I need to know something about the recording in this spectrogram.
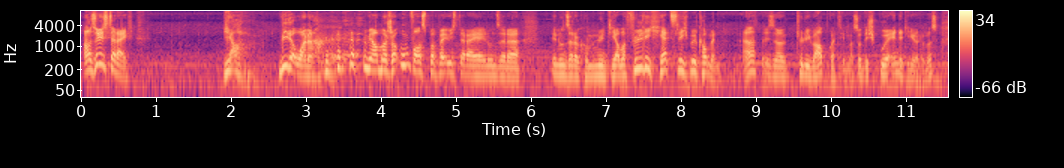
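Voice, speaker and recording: A man's voice: mid-range voice, very animated, quick pace, darkish tone, a little hiss or hum. A man with a Bavarian accent giving casual, chatty and playful live gaming commentary in colloquial speech. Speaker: streamer.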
